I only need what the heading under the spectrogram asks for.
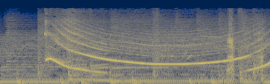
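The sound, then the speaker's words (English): A slide whistle swoops through a long, loud downward glide, then slides quickly back up in pitch near the end, with a low steady tone underneath. “Probably my favorite noisemaker, by the way, the entrance sounds of the Almanac, the slide whistle.”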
